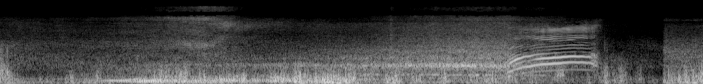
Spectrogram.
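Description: A lorry drives past on a bridge with a loud engine rumble.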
